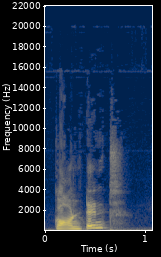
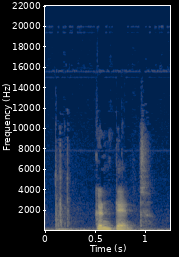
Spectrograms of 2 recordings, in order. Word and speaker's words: content: Now I can either pronounce this as k or n, then tent. I can either pronounce this as content or I can pronounce this as content. So content, content. We don't really understand what to be used where. That is where we make a mistake.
